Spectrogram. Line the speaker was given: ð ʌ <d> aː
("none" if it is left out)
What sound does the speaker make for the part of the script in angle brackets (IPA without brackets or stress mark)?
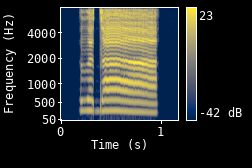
d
